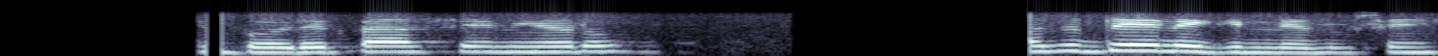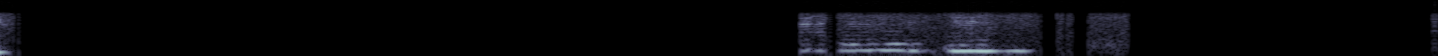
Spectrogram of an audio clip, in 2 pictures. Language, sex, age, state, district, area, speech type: Dogri, female, 18-30, Jammu and Kashmir, Reasi, rural, conversation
